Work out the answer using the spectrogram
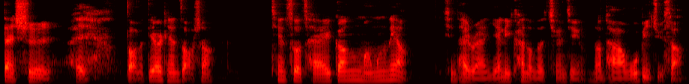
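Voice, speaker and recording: A man reading a rhyming children's picture book aloud in a lively, expressive way. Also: medium pitch, a little slow. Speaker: storyteller.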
